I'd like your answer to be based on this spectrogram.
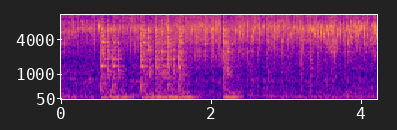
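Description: Oil sizzles and crackles loudly in a hot pan, with a few sharp bursts of frying as something is stirred in, then a steady hiss.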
